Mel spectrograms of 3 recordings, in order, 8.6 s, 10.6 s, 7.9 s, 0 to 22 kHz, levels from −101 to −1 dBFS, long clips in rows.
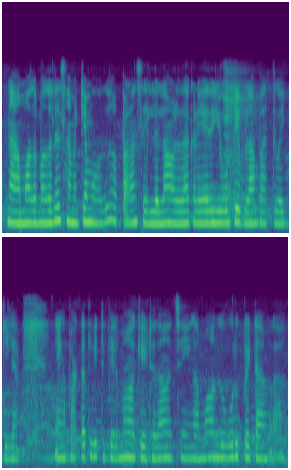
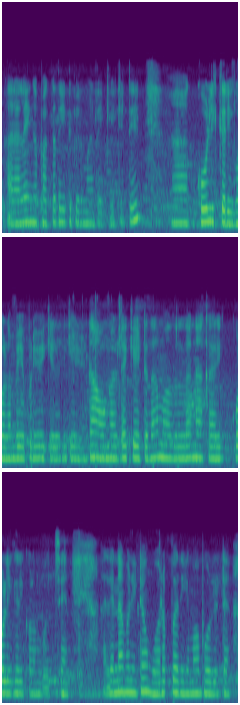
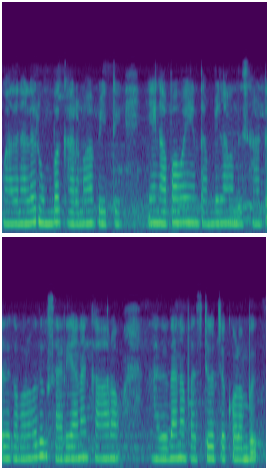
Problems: none marked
